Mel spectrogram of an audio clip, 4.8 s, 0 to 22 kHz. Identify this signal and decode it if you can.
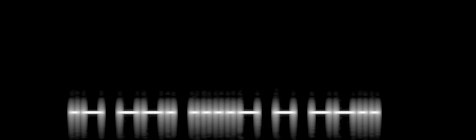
Morse code, heard as a keyed tone, about 20 wpm, 700 Hz. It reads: AG4TZ
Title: Speed Racing - USA 2x2 Call Signs 17wpm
